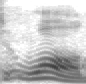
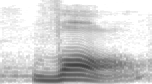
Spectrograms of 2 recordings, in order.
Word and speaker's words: Waw: So tonight, we pick up this sixth letter, and it is Waw, W-A-W. And I think even I've heard it pronounced as Vaw with a V.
